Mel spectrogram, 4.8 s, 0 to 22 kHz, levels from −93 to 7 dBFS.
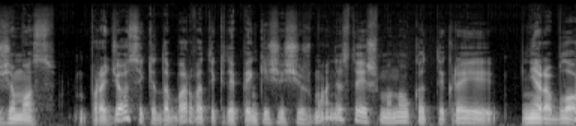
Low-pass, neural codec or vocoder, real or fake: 19.8 kHz; none; real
